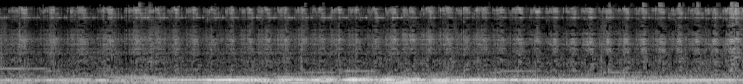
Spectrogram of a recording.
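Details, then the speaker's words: 1:10 SCX10-clone Rubicon RC crawler, 313mm wheelbase, throttle applied: buzzing drivetrain whine pulsing as the wobbly gearbox spur gear meshes loose-tight with the pinion; noisy gear mesh. "Ini lumayan gearboxnya itu lumayan goyang-goyang. Jadi suaranya berisik. Nih sepurnya goyang-goyang, Guys."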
